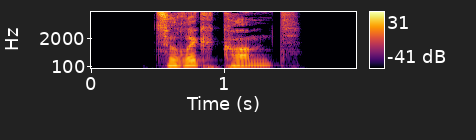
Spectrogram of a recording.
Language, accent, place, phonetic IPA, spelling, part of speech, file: German, Germany, Berlin, [t͡suˈʁʏkˌkɔmt], zurückkommt, verb, De-zurückkommt.ogg
- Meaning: inflection of zurückkommen: 1. third-person singular dependent present 2. second-person plural dependent present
